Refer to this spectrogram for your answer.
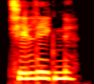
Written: tilliggende

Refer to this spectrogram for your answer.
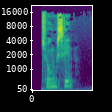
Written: TUNGSINDET

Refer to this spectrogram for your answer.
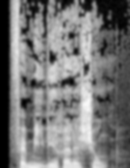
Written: familierelation

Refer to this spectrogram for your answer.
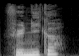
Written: føniker

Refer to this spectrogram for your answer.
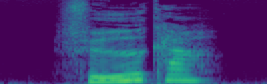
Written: fødekar

